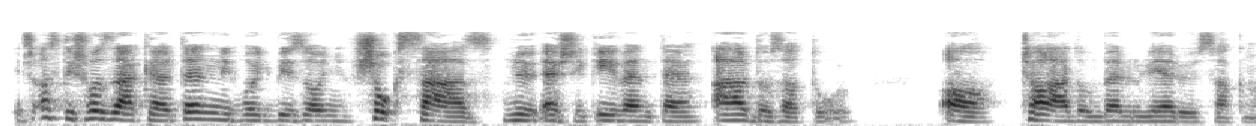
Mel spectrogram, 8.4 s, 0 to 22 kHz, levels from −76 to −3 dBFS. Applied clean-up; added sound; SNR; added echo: neural mask model DeepFilterNet 3.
